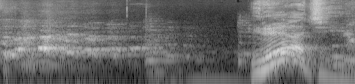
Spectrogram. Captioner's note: Ji Sang Ryul has the floor laughing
